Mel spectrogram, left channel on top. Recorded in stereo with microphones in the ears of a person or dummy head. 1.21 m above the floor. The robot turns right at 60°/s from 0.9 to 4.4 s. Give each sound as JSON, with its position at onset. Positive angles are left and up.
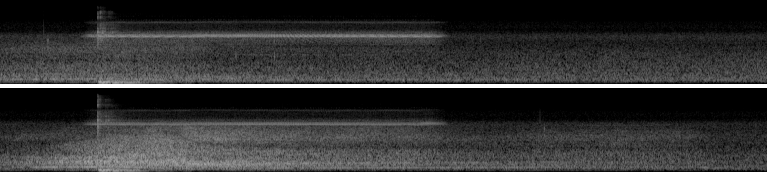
{"t": 1.0, "sound": "a thud", "azimuth_deg": -165, "distance_m": 2.0}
